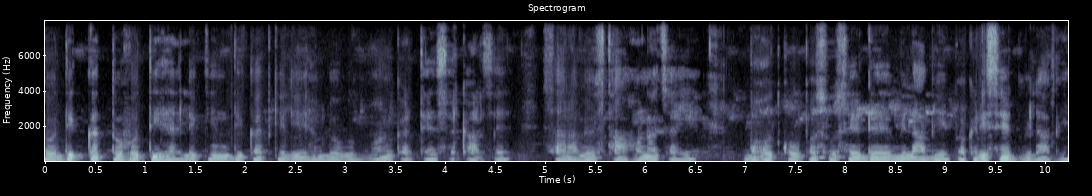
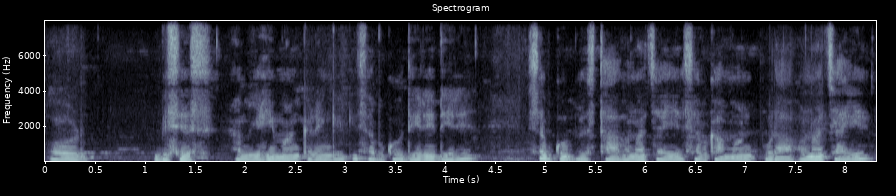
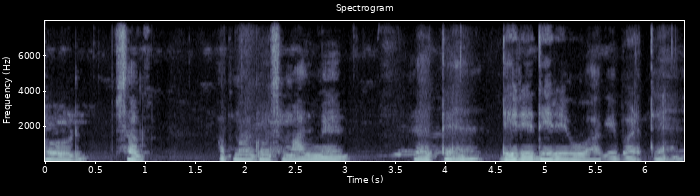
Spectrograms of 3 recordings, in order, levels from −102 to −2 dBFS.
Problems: none marked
